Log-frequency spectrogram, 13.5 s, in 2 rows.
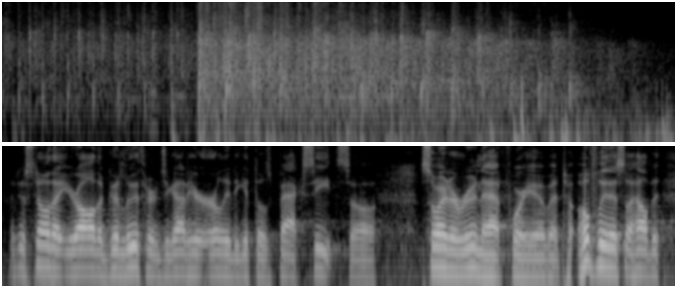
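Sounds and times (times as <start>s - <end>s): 
audience applause: 0.0s - 5.8s
speech: 6.9s - 13.4s.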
